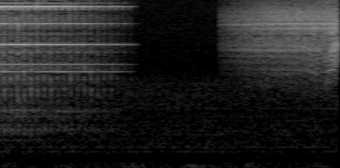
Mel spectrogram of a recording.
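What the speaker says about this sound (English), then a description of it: "The phone continued to ring inside of Tomatake's empty hotel room." Telephone ringing in the Higurashi visual novel game, an empty hotel room setting; a faint electronic trill rings for about a second, falls silent, then another ring begins, with no voices.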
